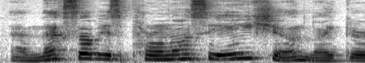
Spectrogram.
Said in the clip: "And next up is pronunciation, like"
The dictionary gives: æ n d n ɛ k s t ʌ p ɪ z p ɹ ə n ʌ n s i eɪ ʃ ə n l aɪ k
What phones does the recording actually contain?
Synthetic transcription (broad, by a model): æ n n ɛ k s t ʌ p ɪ s p ɹ ə n ʌ n s i eɪ ʃ ə n l aɪ k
